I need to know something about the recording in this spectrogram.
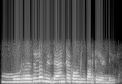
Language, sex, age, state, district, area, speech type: Telugu, female, 30-45, Andhra Pradesh, Krishna, rural, conversation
